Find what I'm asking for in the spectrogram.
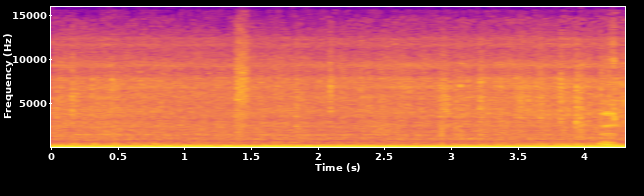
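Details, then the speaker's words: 1962 International Harvester C112-110 pickup, V8 with true dual exhaust and glass packs, idling after Holley two-barrel carburetor rebuild with Trick Kit; steady, even low rumble, all eight firing with no misses or stumbles, not yet fine-tuned; normal idle. "bad girl's got true dual exhaust with glass packs things awesome"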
